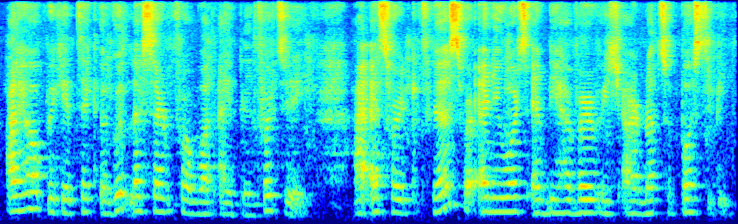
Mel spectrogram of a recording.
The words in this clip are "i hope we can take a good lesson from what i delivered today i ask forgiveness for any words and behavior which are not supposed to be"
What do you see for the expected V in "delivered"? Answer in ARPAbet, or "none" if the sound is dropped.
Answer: F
